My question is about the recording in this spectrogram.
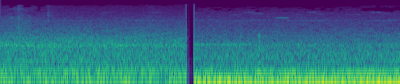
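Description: Street traffic: a steady hiss of road noise, then a vehicle engine's low rumble that grows louder from about a second in.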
